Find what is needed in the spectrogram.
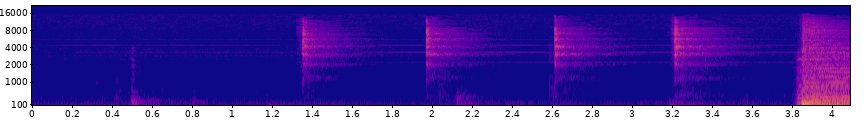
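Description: A drummer's count-in: four evenly spaced sharp clicks, about 0.6 s apart. Right after the fourth click the full band with electric guitars and drums comes in loud near the end.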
